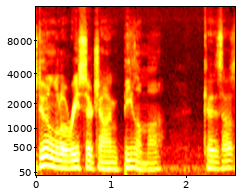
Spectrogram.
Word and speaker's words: Bielema: Bielema.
